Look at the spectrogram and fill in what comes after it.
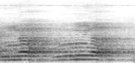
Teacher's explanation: अगर इसको आप सही उच्चारण बोलना चाहते हैं तो ग है, ग। ग में न को मिक्स कीजिए और न की ध्वनि निकालिए तो आएगा ङ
